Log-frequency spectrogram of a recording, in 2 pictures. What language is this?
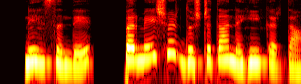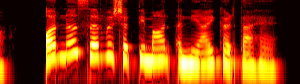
Hindi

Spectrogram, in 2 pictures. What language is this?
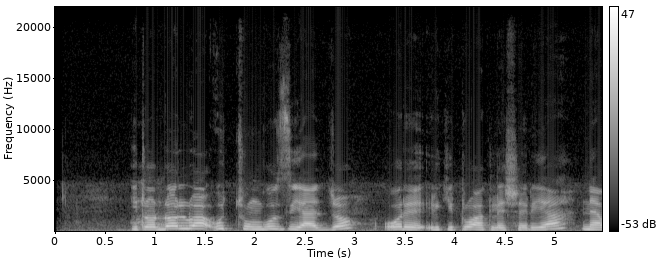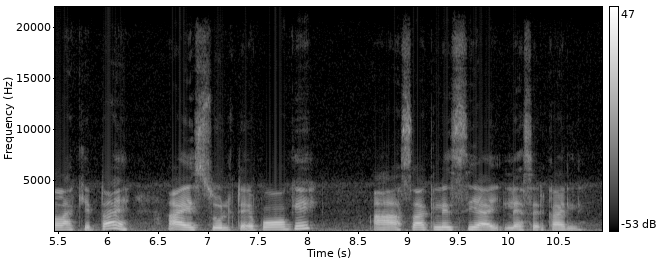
Masai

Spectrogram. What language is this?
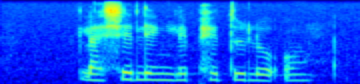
Northern Sotho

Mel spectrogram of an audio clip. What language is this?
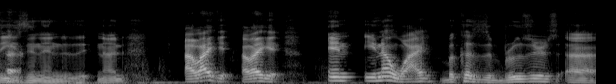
English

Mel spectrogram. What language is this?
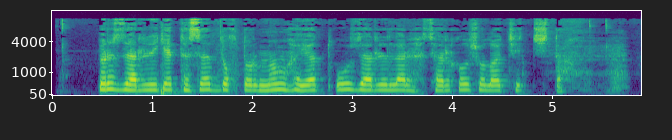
Uyghur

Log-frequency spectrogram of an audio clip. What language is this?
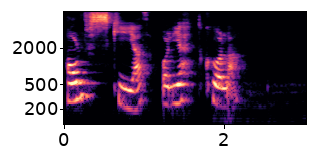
Icelandic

